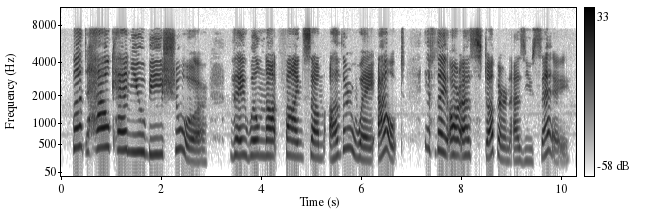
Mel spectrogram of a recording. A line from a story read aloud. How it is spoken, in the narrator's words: The overseer laughed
